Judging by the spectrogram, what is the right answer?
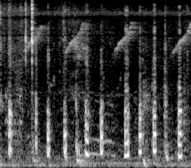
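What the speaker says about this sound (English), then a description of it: "She's like the most chill chicken I've ever met in my life." A calm, docile hen clucks steadily at close range, a rhythmic run of soft, even clucks with a few higher chirping notes mixed in.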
